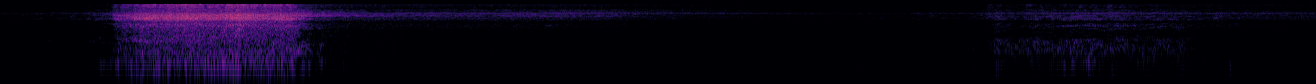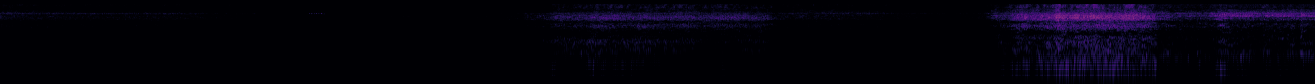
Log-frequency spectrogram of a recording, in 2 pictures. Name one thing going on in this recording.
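A crab scrapes and shovels sand in bursts, close by.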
